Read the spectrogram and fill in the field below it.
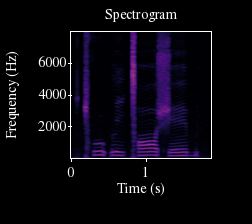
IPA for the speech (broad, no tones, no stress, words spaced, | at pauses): ǀʰuʔli ǀɒ ʃeb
